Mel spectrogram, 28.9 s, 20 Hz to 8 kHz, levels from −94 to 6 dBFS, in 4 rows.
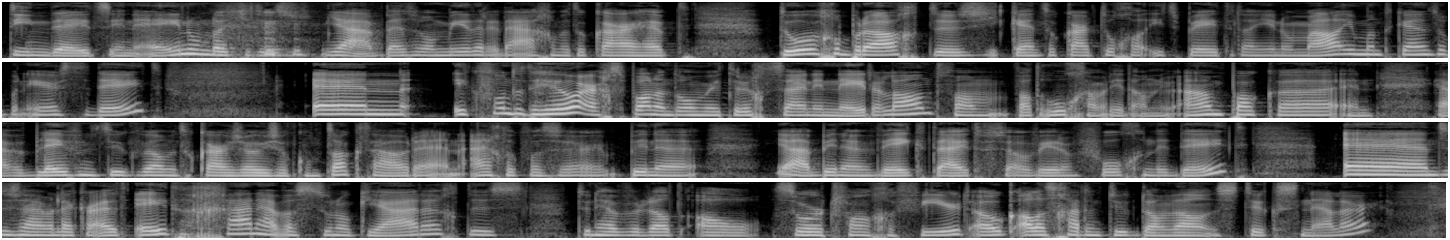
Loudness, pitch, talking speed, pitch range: -19 LUFS, 175 Hz, 235 wpm, 160-200 Hz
